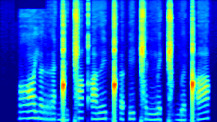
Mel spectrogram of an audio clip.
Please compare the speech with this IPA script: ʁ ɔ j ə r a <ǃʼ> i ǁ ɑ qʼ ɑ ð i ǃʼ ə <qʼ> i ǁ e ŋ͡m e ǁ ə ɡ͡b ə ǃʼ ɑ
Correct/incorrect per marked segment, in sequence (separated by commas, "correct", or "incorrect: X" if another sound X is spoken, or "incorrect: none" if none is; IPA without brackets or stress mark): incorrect: ɡ͡ǃ, incorrect: ʔ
